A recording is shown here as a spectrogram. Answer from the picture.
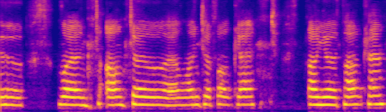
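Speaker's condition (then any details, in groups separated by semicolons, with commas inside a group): Moebius syndrome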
